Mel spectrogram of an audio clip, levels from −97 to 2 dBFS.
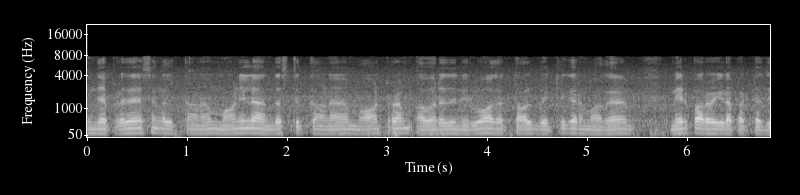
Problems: constant background noise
